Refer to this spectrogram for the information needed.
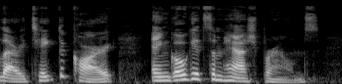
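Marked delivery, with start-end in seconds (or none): none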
